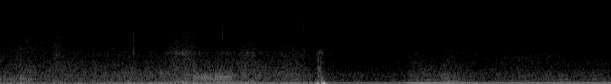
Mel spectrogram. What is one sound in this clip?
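Footsteps walk across a floor.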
